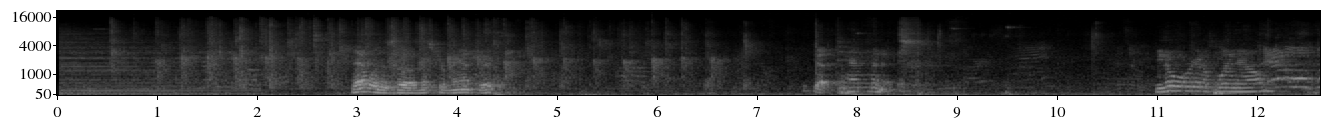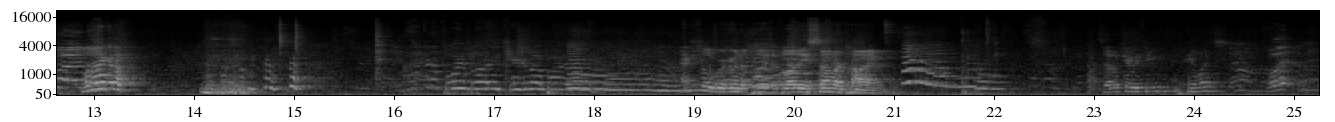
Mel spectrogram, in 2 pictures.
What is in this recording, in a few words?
banter; One World - December 2 2000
